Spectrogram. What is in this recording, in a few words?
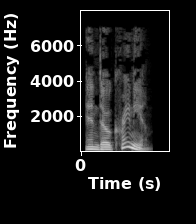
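"endocranium", British English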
